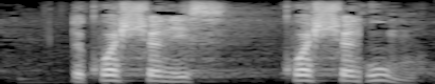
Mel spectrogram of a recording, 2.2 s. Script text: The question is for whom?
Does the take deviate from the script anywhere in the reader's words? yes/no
yes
